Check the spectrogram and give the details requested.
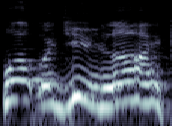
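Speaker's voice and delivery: put-on impaired-sounding voice at a high pitch. Retelling how his mate spoke to customer service for his brother, in a put-on mentally challenged voice. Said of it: "put on a mentally challenged voice and go".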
